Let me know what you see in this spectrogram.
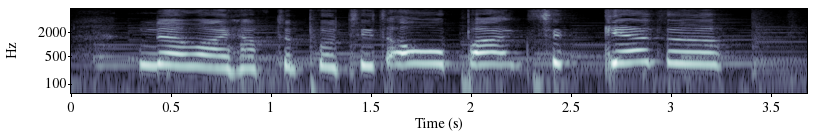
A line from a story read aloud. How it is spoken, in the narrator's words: Alex said sadly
